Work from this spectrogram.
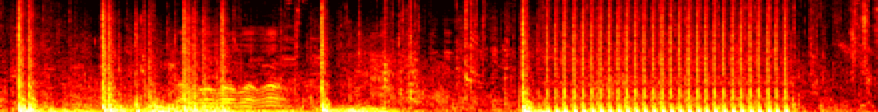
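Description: Machine gun fire in the Call of Duty Advanced Warfare video game: scattered single shots and thuds, then a sustained rapid burst of evenly spaced rounds, loud and close, with game noise around it.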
